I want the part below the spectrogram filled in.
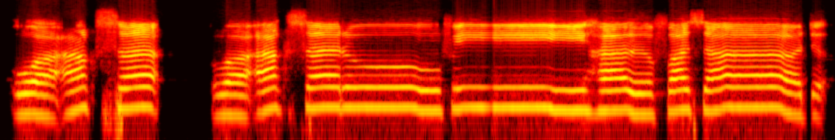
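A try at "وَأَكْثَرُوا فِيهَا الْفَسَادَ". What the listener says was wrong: Fa bukan wa ya. Fa, Fanta F. Fa aktsaru fihal fasad. Fa aktsaru.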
